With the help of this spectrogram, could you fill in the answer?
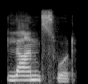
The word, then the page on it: lancewood: Indian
